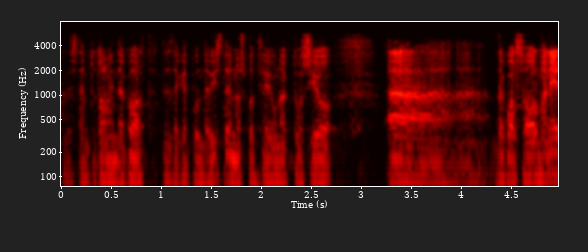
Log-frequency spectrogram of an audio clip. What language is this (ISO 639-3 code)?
cat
